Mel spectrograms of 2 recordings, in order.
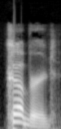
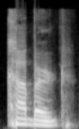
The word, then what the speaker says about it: cupboard: psychology, pneumonia, pseudo, slash, psychiatrist, raspberry, psalm, cupboard, কাবার্ড।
